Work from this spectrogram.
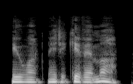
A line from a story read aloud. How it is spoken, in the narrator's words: she breathed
